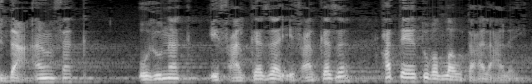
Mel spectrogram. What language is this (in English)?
Arabic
